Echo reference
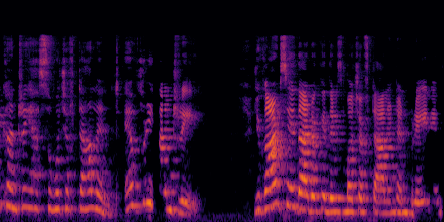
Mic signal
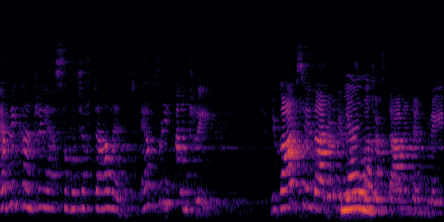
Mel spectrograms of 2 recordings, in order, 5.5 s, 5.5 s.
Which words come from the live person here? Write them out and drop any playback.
Yeah, yeah,

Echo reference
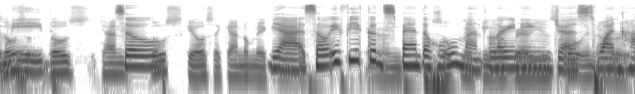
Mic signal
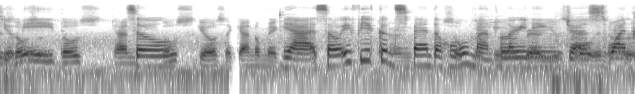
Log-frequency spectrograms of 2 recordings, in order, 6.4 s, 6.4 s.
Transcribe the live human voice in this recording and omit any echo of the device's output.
none

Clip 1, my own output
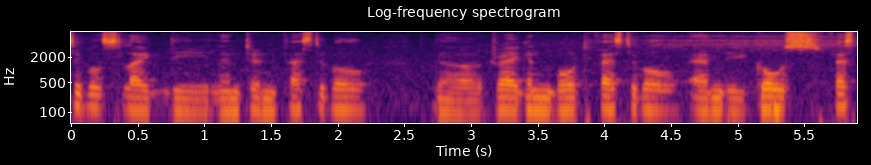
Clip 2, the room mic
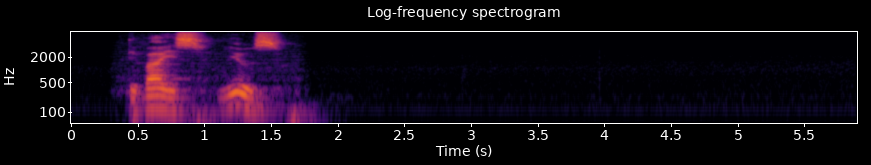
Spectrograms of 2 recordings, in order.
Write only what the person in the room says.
device use

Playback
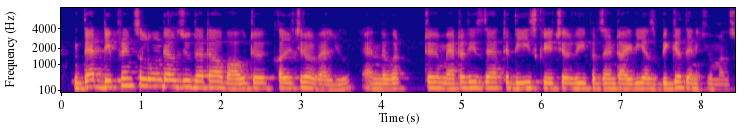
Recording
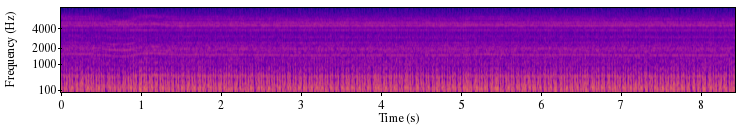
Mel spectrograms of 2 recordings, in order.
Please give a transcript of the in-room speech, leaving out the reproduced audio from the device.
none

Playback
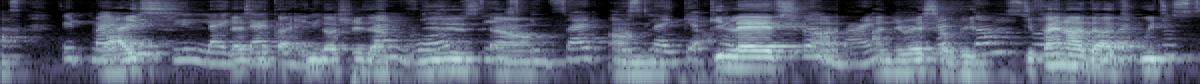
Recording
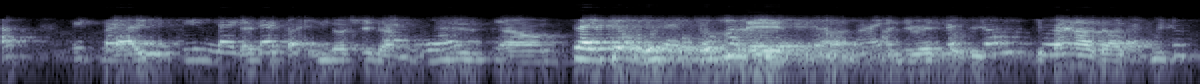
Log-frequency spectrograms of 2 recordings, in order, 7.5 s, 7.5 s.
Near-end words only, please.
like a old photography

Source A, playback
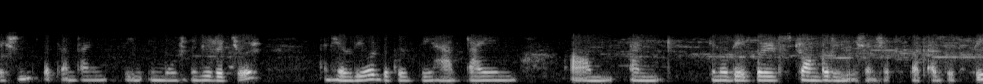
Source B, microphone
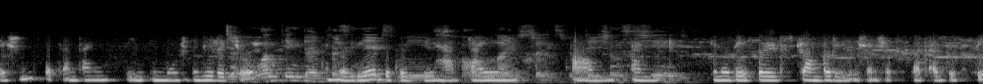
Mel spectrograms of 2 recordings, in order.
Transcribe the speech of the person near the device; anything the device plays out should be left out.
Yeah, one thing that fascinates me is how lifestyle expectations change

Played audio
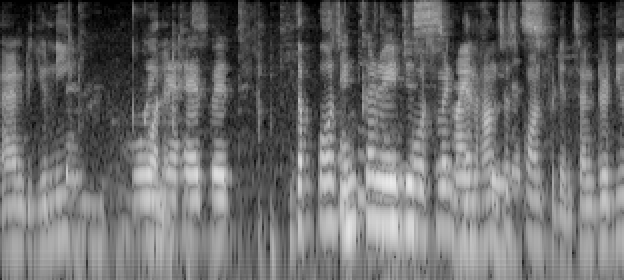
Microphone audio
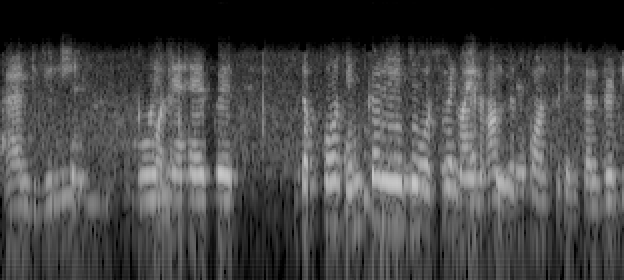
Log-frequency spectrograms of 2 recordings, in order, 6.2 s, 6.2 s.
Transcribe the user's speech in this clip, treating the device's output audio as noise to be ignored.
none

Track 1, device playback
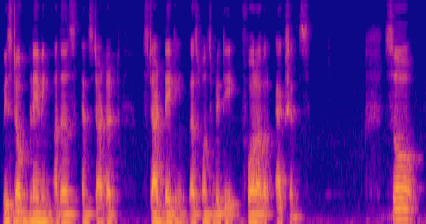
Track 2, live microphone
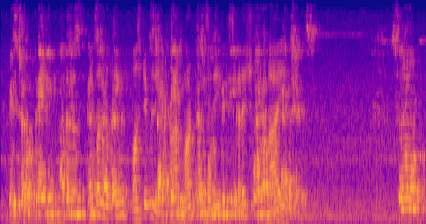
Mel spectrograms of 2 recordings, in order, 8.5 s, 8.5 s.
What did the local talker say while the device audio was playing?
People who think positively are not easily discouraged by

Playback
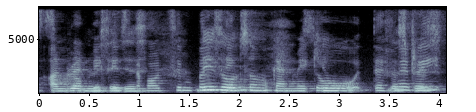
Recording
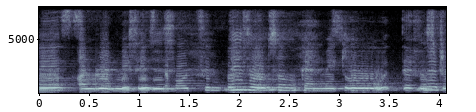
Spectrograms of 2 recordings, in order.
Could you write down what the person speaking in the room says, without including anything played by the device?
none

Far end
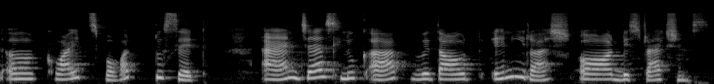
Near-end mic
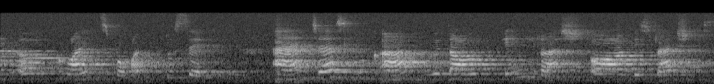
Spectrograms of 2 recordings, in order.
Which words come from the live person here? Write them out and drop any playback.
none

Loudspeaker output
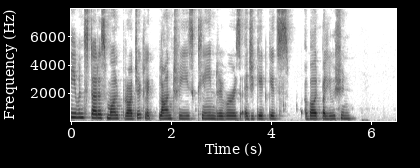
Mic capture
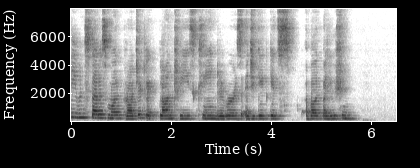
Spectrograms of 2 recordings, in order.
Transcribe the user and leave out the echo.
none

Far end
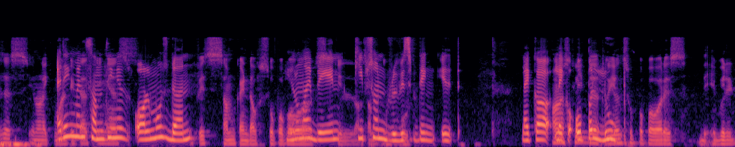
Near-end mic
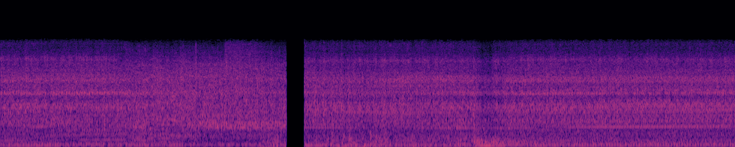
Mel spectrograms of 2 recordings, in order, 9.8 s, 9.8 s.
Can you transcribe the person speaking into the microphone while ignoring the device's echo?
none

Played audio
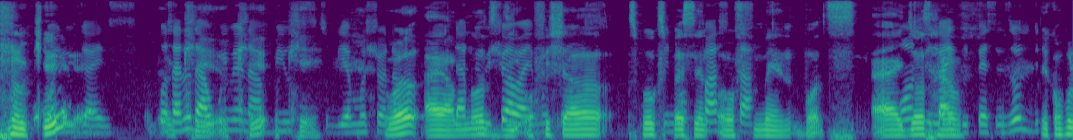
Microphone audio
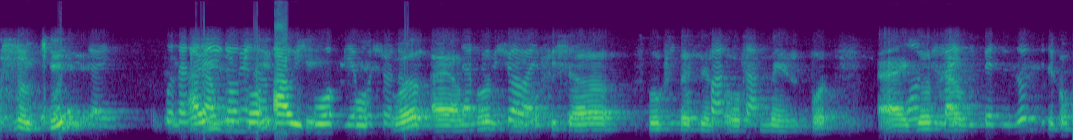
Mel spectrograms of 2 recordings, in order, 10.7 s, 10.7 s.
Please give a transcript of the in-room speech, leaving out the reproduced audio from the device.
I really don't know how it works for

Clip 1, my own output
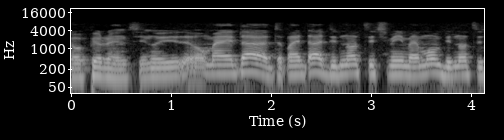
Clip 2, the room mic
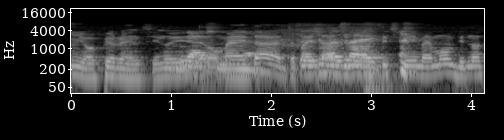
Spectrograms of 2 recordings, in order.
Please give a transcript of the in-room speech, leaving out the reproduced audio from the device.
Good afternoon, man. So she was like,

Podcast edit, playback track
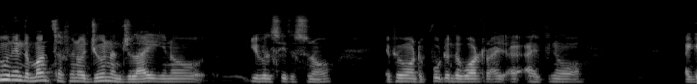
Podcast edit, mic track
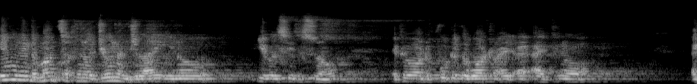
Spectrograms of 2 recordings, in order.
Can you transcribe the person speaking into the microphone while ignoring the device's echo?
none

